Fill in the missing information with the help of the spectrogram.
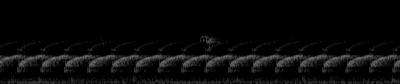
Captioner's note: alarm blaring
